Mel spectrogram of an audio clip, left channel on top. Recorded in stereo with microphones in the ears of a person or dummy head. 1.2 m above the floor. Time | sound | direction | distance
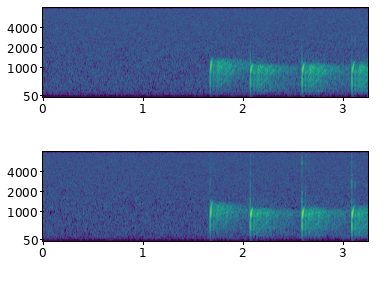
1.7 | a pop | 80° right | 2.5 m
